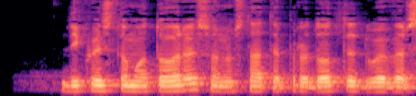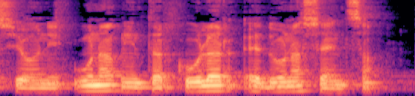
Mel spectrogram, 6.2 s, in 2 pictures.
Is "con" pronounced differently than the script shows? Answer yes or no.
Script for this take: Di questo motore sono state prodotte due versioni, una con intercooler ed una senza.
yes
